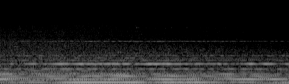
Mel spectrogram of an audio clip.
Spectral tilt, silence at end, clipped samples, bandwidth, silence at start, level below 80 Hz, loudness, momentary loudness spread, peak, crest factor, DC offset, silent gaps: -8 dB/octave; 0 s; under 0.1%; 9 kHz; 0 s; -48 dBFS; -33 LUFS; 4 LU; -20 dBFS; 12 dB; under 0.1%; none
